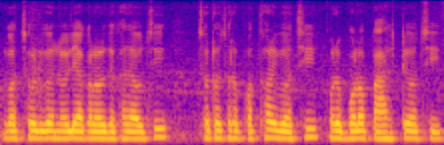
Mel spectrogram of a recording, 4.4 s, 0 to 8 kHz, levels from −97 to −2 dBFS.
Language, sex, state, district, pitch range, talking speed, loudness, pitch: Odia, male, Odisha, Nuapada, 145-155 Hz, 190 wpm, -14 LUFS, 150 Hz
